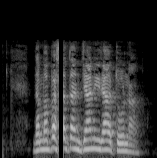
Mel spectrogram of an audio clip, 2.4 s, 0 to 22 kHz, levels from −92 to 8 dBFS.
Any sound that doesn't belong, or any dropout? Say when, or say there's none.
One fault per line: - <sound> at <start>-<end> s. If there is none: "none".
- dropout at 0.9-1.0 s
